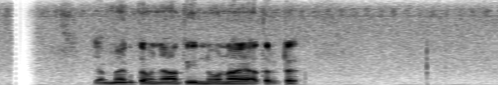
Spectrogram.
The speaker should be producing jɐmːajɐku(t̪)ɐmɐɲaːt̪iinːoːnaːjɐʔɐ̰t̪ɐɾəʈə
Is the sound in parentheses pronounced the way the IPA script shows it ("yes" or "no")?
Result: yes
